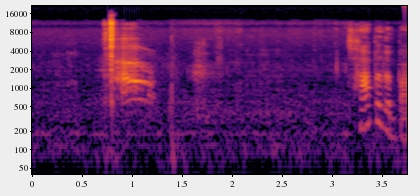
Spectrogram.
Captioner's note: meows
